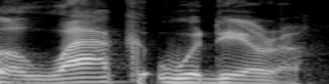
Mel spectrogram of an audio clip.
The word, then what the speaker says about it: Laquidara: Yeah, it's a Laquidara.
